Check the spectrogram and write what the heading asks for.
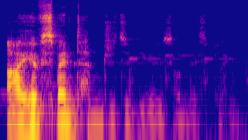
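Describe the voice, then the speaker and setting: A man's voice: low-pitched, flat delivery, moderate pace, a bit bright. A man voicing an ancient immortal figure in an online tabletop game, his words clipped by dropouts on the call. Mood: apologetic. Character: ancient male immortal, apologetic and formal. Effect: voice cutting out in dropouts over an online call. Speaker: game master. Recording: choppy online call with music behind.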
